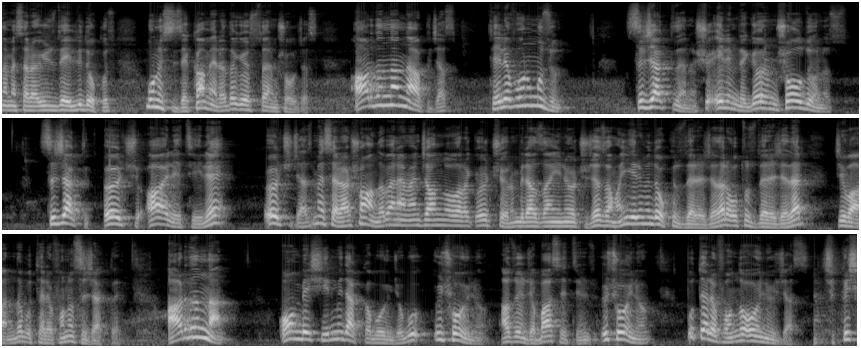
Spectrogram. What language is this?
Turkish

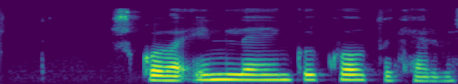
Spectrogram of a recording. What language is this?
Icelandic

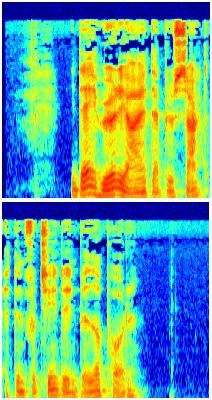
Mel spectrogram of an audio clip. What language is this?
Danish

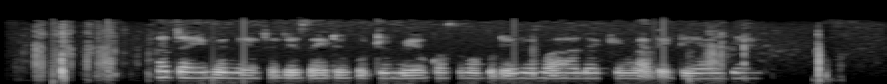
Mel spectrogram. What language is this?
Swahili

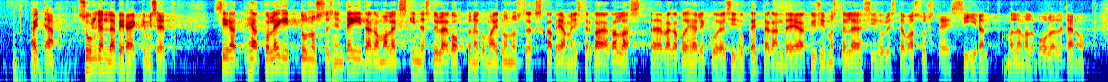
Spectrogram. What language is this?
Estonian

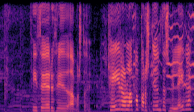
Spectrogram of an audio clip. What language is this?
Icelandic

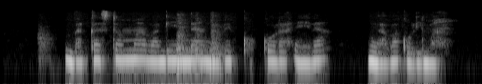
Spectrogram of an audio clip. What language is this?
Ganda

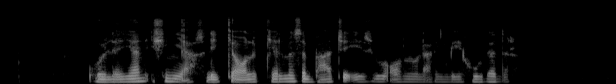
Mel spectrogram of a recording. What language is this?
Uzbek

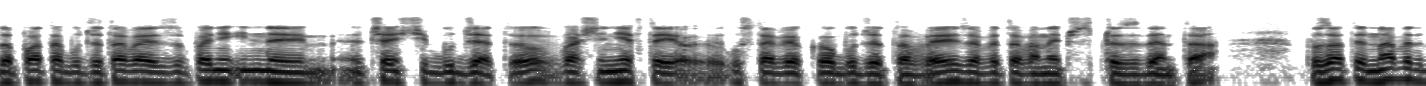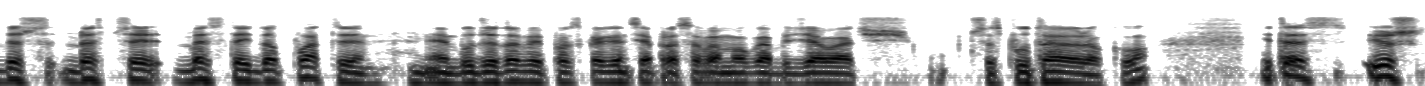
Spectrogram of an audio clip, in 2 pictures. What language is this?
Polish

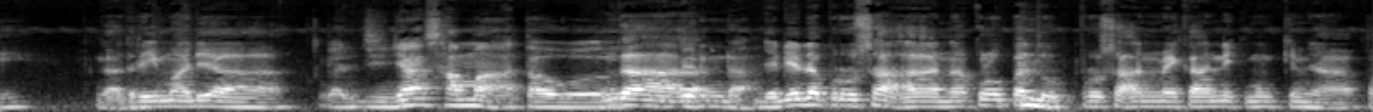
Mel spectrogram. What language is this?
Indonesian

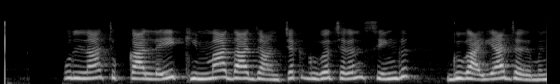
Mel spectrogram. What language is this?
Punjabi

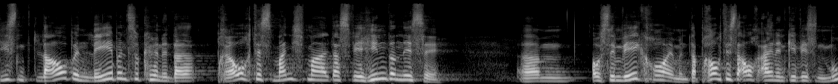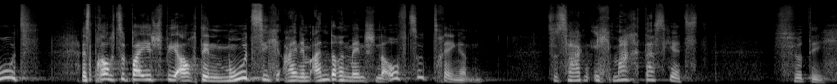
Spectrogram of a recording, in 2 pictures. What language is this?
German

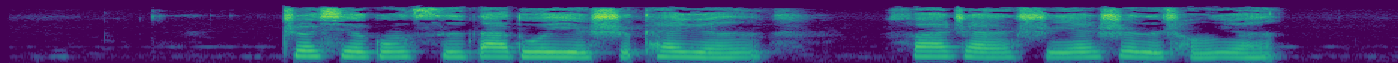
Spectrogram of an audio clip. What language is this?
Chinese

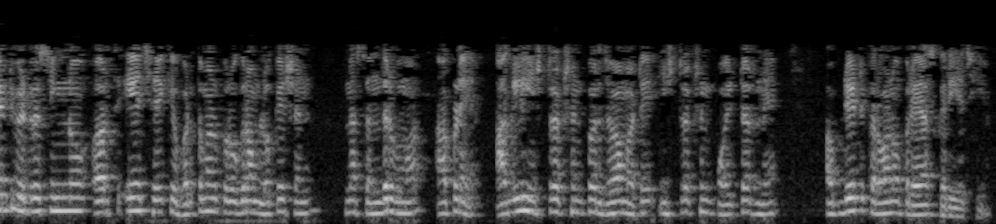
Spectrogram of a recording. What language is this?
Gujarati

